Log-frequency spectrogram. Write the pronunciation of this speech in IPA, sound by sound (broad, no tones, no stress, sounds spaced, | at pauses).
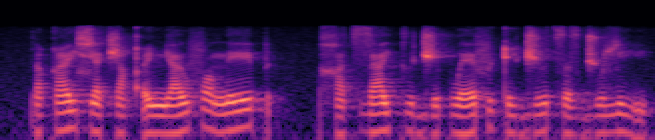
ɾ ɯ q e i̯ ɕ a t͡ʃ a qʼ i ɲ a u̯ f ɔ n̪ e p | χ a t͡s z a j k ɯ d͡ʒ e p w ɛ f i ʈ i d͡ʒ ɯ t͡s ɤ z d͡ʒ u ɮ i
